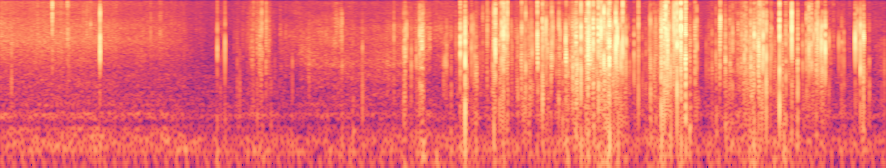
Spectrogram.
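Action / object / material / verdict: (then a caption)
scrape / sealed plastic bag filled with kinetic sand / plastic / none. Fingertips press and rub the surface of a flat, sealed, palm-sized clear plastic bag filled full of orange kinetic sand. Quiet, bright crinkling and crackling builds into denser, louder rustling in the second half, punctuated by sharp, brief clicks.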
